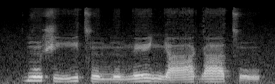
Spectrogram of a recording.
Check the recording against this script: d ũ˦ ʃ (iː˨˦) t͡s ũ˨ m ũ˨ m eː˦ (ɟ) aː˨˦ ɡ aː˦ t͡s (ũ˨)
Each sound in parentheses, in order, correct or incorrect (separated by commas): correct, incorrect, correct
